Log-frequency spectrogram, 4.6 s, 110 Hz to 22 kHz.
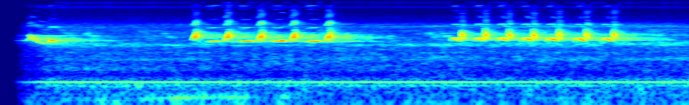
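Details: Wild birds singing at 6:30 am at an apartment complex in Orlando, Florida: two quick runs of bright, high chirps, about eight notes each, separated by a pause, over a steady low mechanical hum.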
